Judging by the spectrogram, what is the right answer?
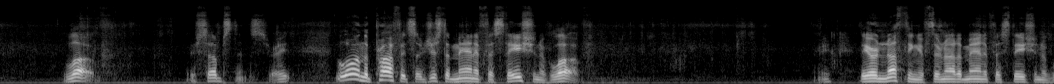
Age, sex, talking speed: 30-49, male, 135 wpm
